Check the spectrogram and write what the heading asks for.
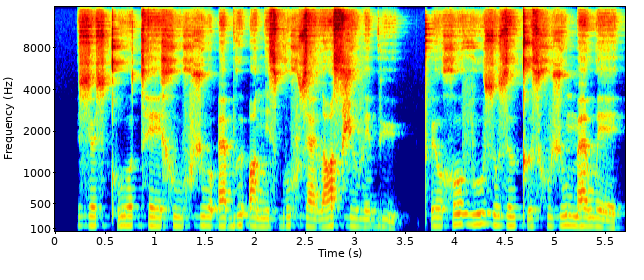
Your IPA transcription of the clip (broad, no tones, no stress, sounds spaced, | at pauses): z ø s kʼ u o̯ tʰ e x u xʷ ʒ u o̯ ʔ æ b ɯ ʔ ɑ n i s ɡʷ ɯ xʷ z æ l ɑ s ʒ ɯ β e b y | pʼ ø o̯ x o v u z u z ɯ kʼ ɯ z x u ʒ u m æ w e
